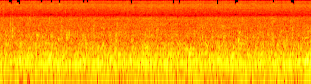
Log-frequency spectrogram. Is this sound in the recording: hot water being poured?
yes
